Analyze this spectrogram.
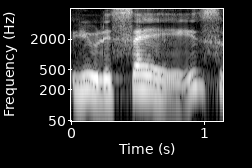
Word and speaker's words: Ulysses: day described in ulysses which they pronounced ulysses rather than ulysses as i had always done was never going to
